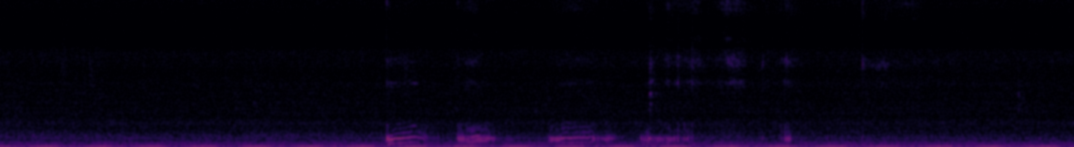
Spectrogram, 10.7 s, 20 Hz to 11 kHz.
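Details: Long-haired Chihuahua Tinkerbell dreaming in her sleep, April 17, 2021: a string of short, muffled yips and squeaks over about four seconds, each brief and bent in pitch, above a continuous low droning hum.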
